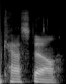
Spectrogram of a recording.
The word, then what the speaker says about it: Castel: Correct, Alan Castel. – Oh, good my God. Here. I can't believe I got it wrong. Honestly, I'm leaving. – Well, it rhymes with pastel. That's how you remember, right? – Damn it.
